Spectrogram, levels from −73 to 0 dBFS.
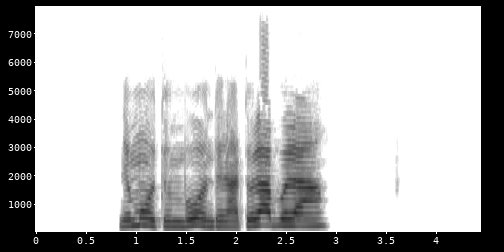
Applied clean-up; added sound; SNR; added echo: none; none; none; none.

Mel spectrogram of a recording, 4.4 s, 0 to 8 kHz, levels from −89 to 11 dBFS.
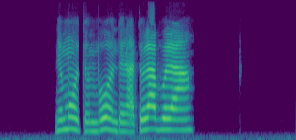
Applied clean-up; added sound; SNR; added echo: neural diffusion model UNIVERSE++.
